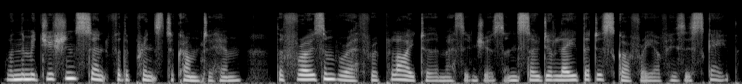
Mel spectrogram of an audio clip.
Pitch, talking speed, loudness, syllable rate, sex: 200 Hz, 210 wpm, -19 LUFS, 5.6 syllables/s, female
